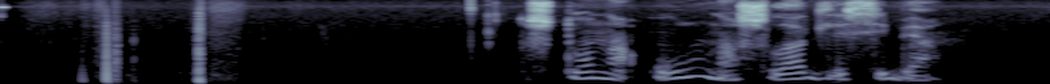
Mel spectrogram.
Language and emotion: Russian, neutral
